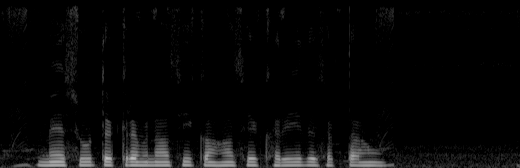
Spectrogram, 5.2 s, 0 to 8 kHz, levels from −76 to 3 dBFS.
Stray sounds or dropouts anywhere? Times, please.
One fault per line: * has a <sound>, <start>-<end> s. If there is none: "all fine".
all fine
